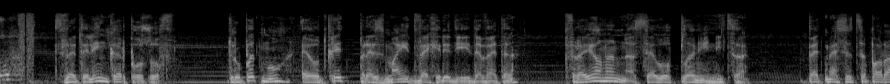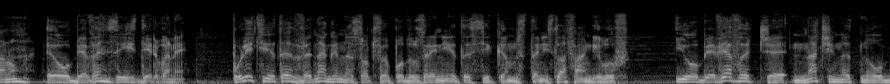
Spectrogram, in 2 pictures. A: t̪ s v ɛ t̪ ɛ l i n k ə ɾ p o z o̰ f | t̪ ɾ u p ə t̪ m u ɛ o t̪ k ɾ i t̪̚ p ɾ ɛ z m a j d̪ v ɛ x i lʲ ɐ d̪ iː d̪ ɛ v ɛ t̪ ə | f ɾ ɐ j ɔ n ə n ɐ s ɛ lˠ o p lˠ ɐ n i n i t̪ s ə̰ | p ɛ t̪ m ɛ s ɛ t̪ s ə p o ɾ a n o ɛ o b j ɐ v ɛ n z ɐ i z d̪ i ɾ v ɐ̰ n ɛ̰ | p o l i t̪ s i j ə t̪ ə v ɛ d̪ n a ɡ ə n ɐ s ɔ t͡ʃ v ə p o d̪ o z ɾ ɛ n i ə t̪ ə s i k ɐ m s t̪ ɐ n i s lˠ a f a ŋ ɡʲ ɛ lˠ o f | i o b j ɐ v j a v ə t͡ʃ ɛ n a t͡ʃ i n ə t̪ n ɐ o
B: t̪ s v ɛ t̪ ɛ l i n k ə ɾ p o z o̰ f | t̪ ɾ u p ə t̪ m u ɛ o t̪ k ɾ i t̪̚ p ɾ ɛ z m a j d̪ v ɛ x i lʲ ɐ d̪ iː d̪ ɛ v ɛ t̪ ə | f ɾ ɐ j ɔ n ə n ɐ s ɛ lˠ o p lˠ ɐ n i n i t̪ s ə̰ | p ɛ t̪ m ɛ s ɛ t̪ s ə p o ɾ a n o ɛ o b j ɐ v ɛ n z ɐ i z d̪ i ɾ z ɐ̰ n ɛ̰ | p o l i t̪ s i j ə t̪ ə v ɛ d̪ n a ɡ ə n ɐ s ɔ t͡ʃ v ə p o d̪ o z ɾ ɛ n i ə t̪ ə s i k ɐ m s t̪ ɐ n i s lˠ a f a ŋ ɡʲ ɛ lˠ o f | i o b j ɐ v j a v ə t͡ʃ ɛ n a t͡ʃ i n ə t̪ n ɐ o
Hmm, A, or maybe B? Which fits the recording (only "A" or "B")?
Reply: A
